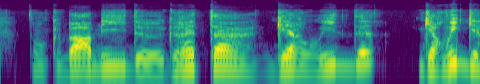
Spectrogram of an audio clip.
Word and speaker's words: Gerwig: Barbie de Greta gerwid Gerwig je crois que ça prononce comme ça Gerwig Gerwig avec Marco Roby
